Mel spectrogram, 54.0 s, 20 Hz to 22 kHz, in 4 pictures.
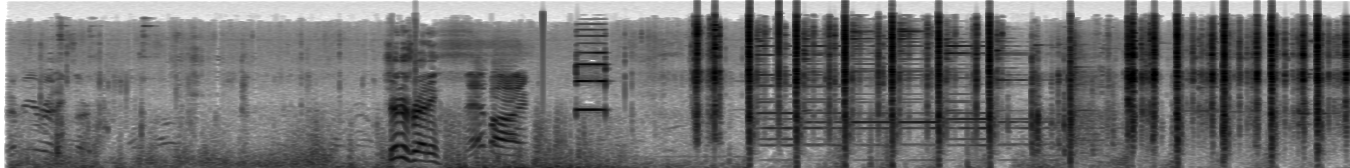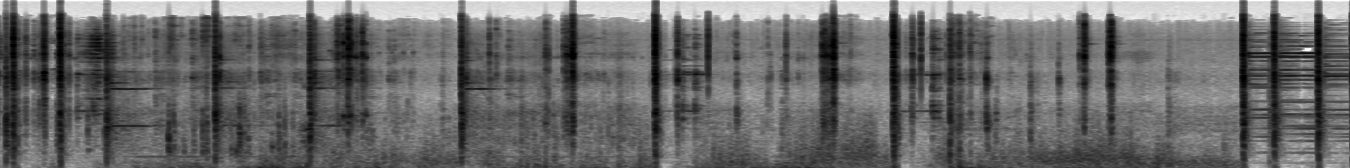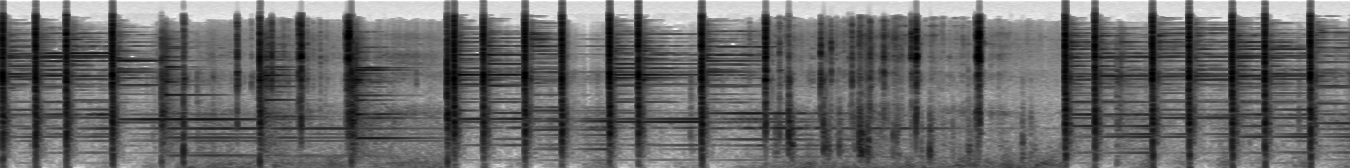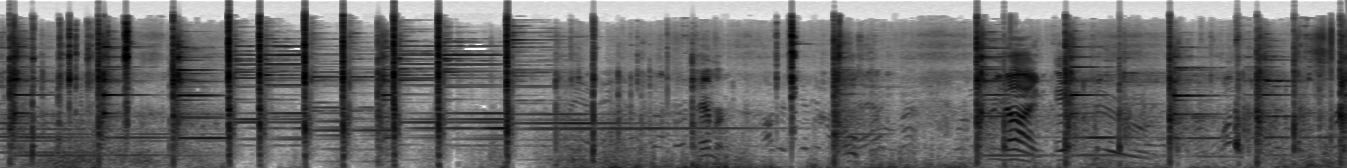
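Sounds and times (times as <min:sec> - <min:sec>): steel targets ringing clang: 0:07.5 - 0:17.2, 0:18.1 - 0:18.6, 0:25.9 - 0:36.6, 0:37.6 - 0:49.2, 0:50.2 - 0:53.9.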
